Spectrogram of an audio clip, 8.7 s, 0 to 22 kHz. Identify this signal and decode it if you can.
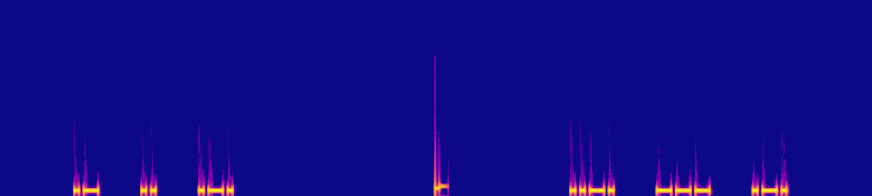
Morse code, heard as a keyed tone, about 25 wpm, spaced as for 14 wpm, 690 Hz. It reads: AIR FOR
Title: 3x Character Spacing - Top 200 Words - 25wpm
